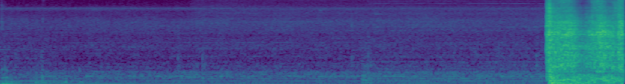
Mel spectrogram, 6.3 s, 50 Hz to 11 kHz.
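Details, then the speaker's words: First start of a new Patriot Performance 427ci LS with a solid roller cam and dry sump, running on the lift pump only. Slow, uneven cranking at about four turns a second with no firing at all; fuel smell from the exhaust afterward. Cranks, won't start. "No start, no fire. Not even a little fire. Cranking kind of slow, but look at this."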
